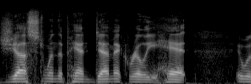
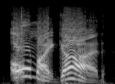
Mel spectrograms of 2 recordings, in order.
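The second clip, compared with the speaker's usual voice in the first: very high, very loud excited shout; 10 semitones higher, 12 dB louder than usual. Recalling watching a show in the bathroom, re-enacting an excited yell. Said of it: "and I just yelled".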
